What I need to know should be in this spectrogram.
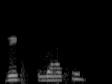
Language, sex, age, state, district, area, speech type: Sindhi, female, 30-45, Gujarat, Surat, urban, conversation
